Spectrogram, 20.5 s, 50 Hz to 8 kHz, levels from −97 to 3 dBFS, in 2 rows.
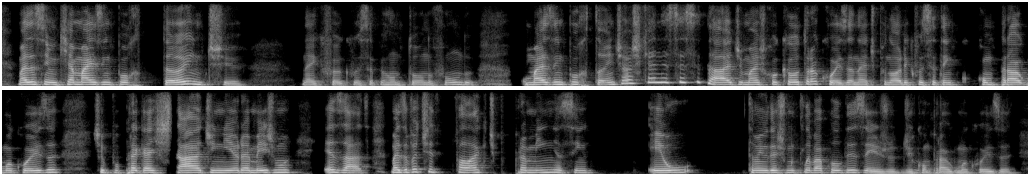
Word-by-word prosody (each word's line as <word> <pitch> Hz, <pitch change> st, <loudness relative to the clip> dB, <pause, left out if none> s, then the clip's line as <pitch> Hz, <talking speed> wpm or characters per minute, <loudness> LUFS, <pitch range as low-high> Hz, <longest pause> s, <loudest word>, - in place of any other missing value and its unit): Mas 210 Hz, +1 st, +7 dB
assim, 220 Hz, -1 st, +3 dB
o 200 Hz, -, +3 dB
que 190 Hz, +3 st, +1 dB
é -, -, +4 dB
mais 210 Hz, 0 st, +4 dB
importante, 205 Hz, -2 st, 0 dB, 0.6 s
né. 175 Hz, -1 st, -5 dB
Que 170 Hz, +1 st, -18 dB
foi 175 Hz, -1 st, -4 dB
o -, -, -11 dB
que 170 Hz, -, -21 dB
você 175 Hz, -1 st, -7 dB
perguntou 180 Hz, 0 st, -5 dB
no 175 Hz, -1 st, -5 dB
fundo. 195 Hz, +2 st, -5 dB, 0.4 s
O 220 Hz, -, -5 dB
mais 205 Hz, +1 st, +5 dB
importante, 220 Hz, 0 st, 0 dB
eu 305 Hz, -, +2 dB
acho 320 Hz, 0 st, -2 dB
que -, -, -7 dB
é 405 Hz, -, +4 dB
a -, -, +3 dB
necessidade, 400 Hz, -, +2 dB
mais 205 Hz, 0 st, 0 dB
que 200 Hz, -, -17 dB
qualquer 215 Hz, +1 st, -1 dB
outra 220 Hz, +3 st, +3 dB
coisa, 185 Hz, -8 st, -1 dB
né. 175 Hz, 0 st, -3 dB
Tipo 180 Hz, +3 st, -11 dB
na 185 Hz, -, -1 dB
hora 185 Hz, +1 st, +2 dB
que 185 Hz, -, -14 dB
você 200 Hz, 0 st, -1 dB
tem 195 Hz, 0 st, -4 dB
que 190 Hz, -, -22 dB, 0.2 s
comprar 195 Hz, -1 st, +1 dB
alguma 190 Hz, +1 st, +1 dB
coisa, 200 Hz, +4 st, +1 dB, 0.3 s
tipo 205 Hz, -2 st, -3 dB
pra 210 Hz, +3 st, +3 dB
gastar 205 Hz, 0 st, +3 dB
dinheiro 205 Hz, 0 st, +1 dB
é 210 Hz, -, +4 dB
mesmo 215 Hz, +2 st, +3 dB, 0.3 s
exato. 195 Hz, -5 st, +1 dB, 0.2 s
Mas 220 Hz, 0 st, +6 dB
eu -, -, +3 dB
vou 260 Hz, -, +2 dB
te 255 Hz, -3 st, -5 dB
falar 220 Hz, -1 st, +3 dB
que 220 Hz, -, -22 dB
tipo -, -, -18 dB
para 225 Hz, -1 st, -1 dB
mim, 220 Hz, +2 st, 0 dB
assim, 200 Hz, -2 st, -5 dB, 0.5 s
eu 200 Hz, +3 st, +4 dB, 0.5 s
também 205 Hz, -2 st, +1 dB
me -, -, +3 dB
deixo 205 Hz, 0 st, +3 dB
muito 205 Hz, -1 st, -6 dB
levar 205 Hz, -2 st, +1 dB
pelo 205 Hz, 0 st, 0 dB
desejo 185 Hz, -6 st, -1 dB
de 165 Hz, 0 st, -6 dB
comprar 170 Hz, 0 st, -5 dB
alguma 165 Hz, +1 st, -4 dB
coisa. 165 Hz, 0 st, -5 dB
205 Hz, 205 wpm, -24 LUFS, 185-215 Hz, 0.6 s, Mas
